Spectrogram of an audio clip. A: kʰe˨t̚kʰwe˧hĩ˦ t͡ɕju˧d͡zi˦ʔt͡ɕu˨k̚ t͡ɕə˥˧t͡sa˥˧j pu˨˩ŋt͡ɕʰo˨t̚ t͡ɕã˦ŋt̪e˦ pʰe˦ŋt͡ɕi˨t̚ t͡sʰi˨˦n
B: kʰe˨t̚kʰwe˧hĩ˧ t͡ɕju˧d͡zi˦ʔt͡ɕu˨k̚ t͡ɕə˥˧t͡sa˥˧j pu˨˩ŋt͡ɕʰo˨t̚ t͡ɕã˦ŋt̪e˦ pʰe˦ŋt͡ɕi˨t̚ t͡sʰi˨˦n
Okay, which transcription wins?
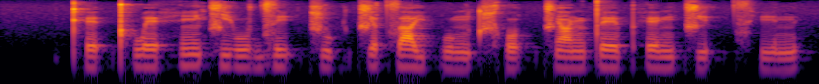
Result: A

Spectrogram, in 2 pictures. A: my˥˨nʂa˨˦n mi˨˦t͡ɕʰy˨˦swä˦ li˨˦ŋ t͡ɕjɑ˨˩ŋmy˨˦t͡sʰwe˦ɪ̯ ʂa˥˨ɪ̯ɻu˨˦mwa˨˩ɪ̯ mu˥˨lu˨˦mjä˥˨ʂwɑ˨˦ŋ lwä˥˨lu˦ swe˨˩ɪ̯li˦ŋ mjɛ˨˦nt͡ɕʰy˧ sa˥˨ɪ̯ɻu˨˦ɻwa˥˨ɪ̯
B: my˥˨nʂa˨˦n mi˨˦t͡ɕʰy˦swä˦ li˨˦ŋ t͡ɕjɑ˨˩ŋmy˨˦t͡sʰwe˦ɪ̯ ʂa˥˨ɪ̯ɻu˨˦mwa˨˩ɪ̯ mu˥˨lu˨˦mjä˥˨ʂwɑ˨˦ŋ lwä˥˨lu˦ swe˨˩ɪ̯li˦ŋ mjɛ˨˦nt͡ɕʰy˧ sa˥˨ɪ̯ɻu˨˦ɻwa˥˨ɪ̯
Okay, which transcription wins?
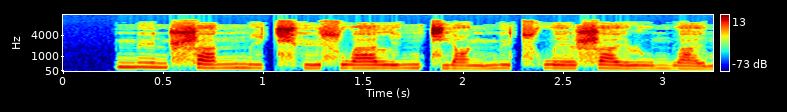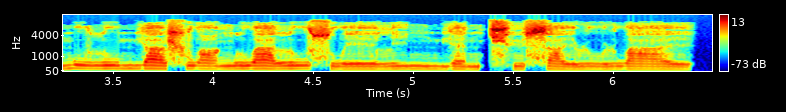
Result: A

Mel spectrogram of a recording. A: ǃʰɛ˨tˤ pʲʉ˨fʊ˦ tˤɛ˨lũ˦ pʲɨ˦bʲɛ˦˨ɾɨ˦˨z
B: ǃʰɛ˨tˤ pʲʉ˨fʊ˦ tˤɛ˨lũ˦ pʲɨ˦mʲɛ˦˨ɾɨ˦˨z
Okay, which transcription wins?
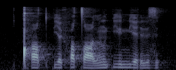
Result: B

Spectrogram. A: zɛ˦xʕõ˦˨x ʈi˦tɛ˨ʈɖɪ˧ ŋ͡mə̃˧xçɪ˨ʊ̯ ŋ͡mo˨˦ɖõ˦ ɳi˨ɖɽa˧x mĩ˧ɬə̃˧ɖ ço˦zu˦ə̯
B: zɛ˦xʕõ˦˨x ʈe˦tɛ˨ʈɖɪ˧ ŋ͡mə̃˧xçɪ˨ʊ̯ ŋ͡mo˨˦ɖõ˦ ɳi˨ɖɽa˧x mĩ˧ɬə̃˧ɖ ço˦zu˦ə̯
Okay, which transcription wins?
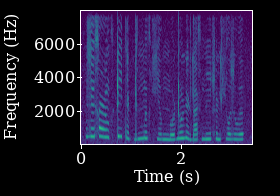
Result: A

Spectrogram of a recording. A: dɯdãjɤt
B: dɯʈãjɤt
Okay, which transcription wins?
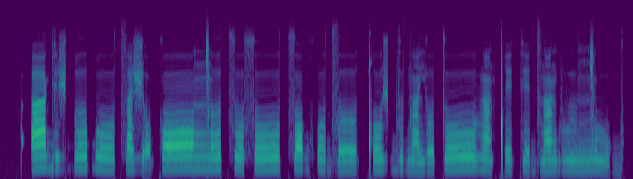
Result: A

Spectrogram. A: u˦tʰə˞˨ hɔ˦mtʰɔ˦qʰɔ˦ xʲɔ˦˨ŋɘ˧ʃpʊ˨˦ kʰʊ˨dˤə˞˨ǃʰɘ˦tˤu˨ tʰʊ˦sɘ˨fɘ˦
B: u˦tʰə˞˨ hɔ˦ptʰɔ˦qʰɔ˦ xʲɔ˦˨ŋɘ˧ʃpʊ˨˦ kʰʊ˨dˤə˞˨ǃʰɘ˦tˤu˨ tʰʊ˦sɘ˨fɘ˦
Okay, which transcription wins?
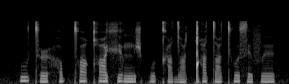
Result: B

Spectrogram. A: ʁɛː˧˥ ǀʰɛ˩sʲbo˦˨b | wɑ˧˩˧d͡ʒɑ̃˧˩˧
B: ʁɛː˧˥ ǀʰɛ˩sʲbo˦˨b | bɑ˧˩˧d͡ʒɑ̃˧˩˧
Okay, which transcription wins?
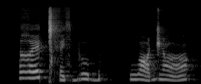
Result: A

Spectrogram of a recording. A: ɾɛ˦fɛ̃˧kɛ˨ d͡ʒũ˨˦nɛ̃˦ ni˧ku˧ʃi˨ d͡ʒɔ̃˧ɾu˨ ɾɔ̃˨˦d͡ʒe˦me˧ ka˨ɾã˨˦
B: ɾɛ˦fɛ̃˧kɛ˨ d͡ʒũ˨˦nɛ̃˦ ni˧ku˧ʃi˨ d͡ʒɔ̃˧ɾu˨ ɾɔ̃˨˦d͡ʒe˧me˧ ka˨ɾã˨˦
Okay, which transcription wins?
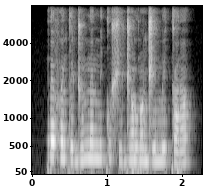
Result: B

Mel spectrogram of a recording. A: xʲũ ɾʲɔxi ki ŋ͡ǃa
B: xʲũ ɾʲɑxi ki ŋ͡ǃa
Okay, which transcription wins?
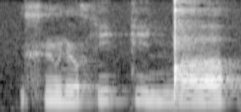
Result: A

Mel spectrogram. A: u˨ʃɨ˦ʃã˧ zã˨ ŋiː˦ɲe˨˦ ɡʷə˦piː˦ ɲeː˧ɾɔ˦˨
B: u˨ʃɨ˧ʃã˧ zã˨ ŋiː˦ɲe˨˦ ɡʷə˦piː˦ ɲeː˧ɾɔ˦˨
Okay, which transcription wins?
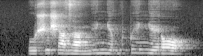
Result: A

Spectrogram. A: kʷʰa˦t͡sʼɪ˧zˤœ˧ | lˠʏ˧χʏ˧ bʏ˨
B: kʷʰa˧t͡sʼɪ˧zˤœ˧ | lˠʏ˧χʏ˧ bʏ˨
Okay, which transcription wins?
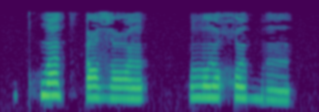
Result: A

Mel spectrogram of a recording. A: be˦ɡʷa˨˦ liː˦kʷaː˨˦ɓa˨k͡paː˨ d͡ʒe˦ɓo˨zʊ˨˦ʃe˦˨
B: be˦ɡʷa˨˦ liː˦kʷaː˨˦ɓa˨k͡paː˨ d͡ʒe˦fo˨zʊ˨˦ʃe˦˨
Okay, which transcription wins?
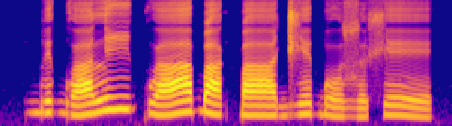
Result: A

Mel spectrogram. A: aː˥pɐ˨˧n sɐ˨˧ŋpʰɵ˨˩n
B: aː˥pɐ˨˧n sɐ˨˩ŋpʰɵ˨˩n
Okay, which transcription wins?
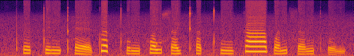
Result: A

